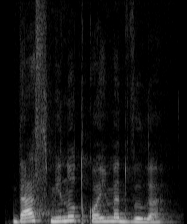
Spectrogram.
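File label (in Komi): "дас минут коймӧд вылӧ", Komi, female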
